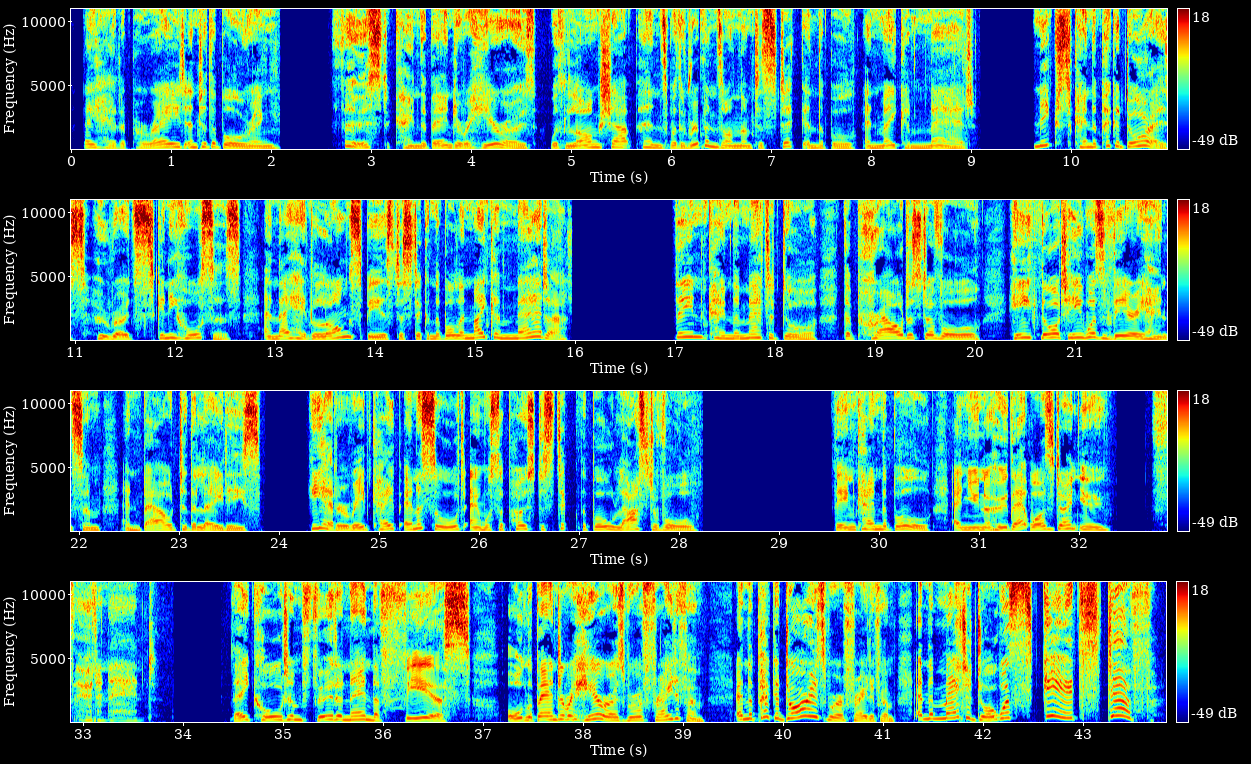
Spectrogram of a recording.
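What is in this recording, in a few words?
English New Zealand, Narration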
